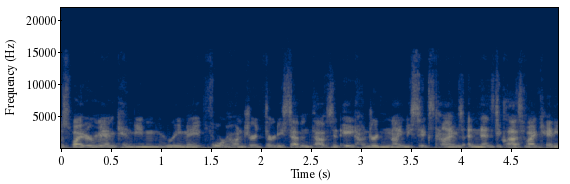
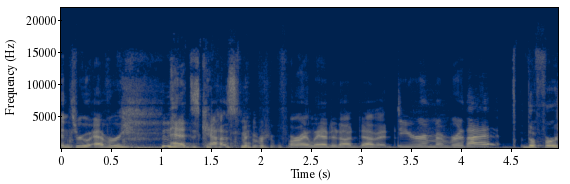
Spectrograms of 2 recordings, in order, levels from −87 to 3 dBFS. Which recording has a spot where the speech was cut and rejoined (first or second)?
second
